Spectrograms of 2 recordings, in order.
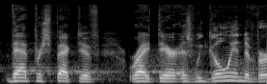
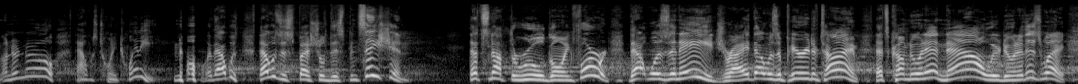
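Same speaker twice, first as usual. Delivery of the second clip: mock IRS agent; 6 semitones higher, 4 dB louder than usual. Preacher voicing IRS agents' reply.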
